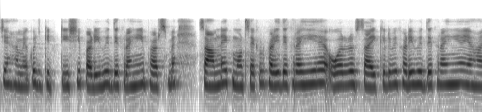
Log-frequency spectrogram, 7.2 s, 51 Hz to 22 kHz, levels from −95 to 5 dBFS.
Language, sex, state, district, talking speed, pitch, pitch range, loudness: Hindi, female, Madhya Pradesh, Dhar, 225 wpm, 225 Hz, 215-235 Hz, -18 LUFS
